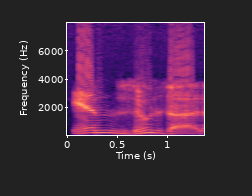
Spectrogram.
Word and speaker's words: Inzunza: Inzunza is how you pronounce it, but it doesn't look that way when you first have to encounter it.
